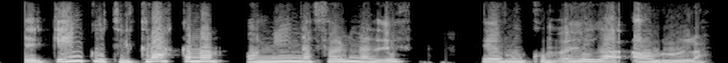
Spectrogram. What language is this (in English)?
Icelandic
